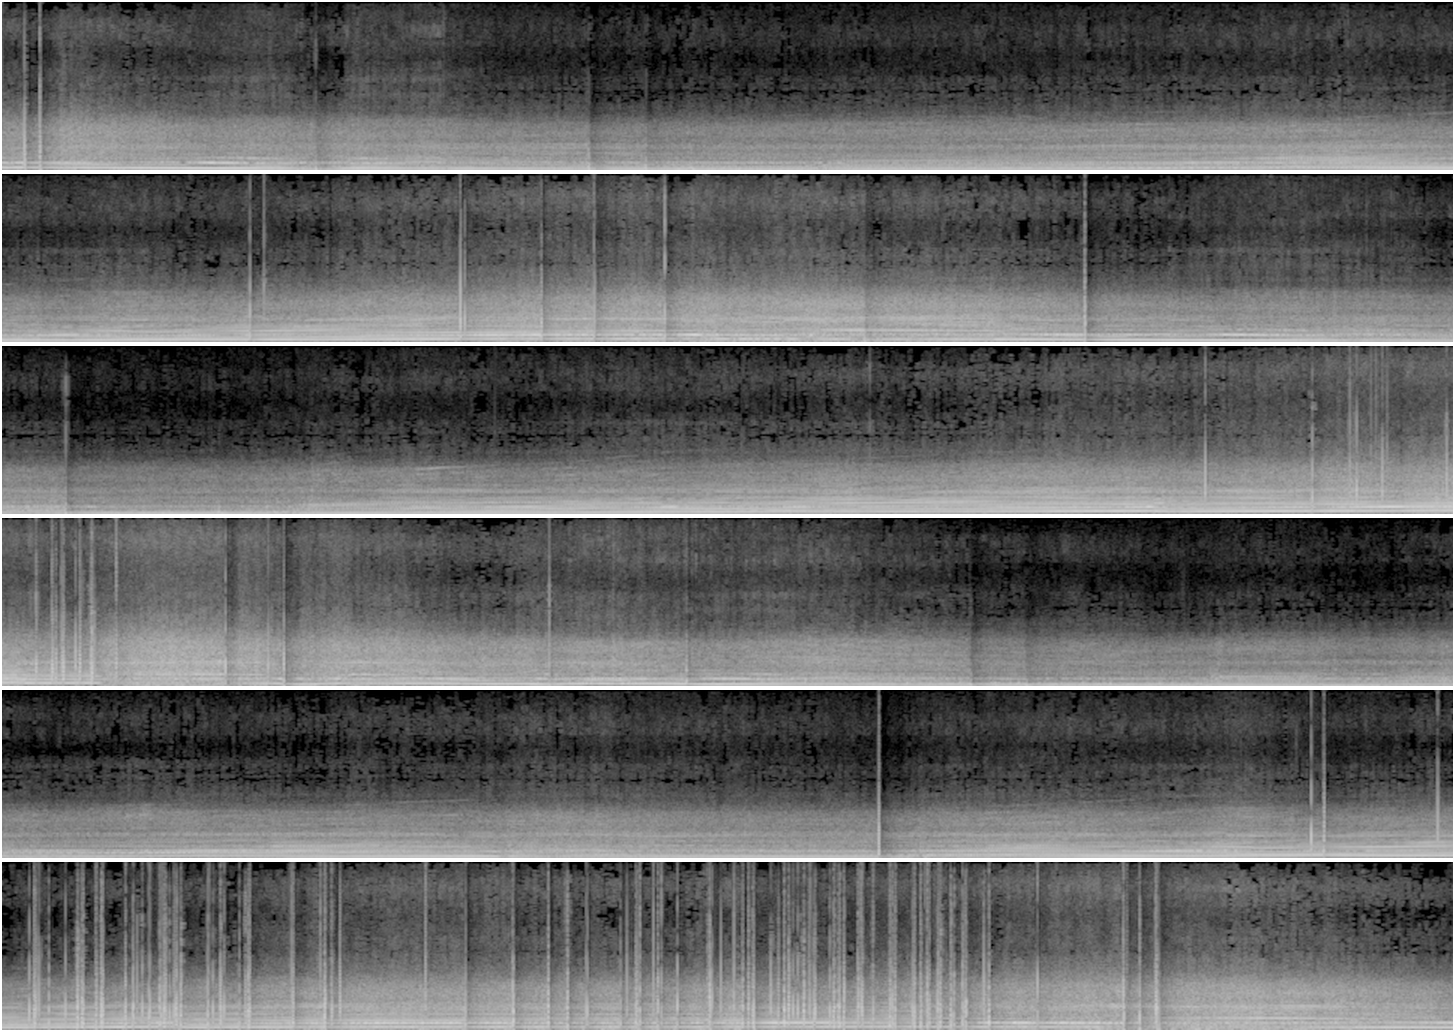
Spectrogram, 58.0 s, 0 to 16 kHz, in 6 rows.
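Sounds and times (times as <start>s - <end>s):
motorcycle engine accelerating: 0.0s - 58.0s
steady rushing noise: 24.6s - 58.0s.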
